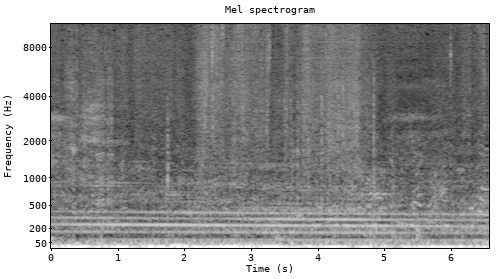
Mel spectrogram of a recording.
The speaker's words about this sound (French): Pourquoi il y a autant d'hélicoptères ici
